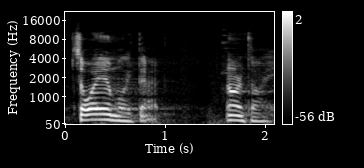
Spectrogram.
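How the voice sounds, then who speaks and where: A woman's voice: deep voice, moderate pace. A woman playing an insecure young male soldier in a fantasy audio drama, hesitant and stammering. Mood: unsure, vulnerable. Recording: long hall reverb.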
